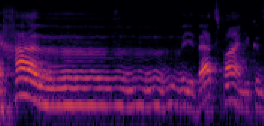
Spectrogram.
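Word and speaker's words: אחד: Rafa, or soft consonant, whereby it sounds like a TH in the English word the. So if you say Echad, that's fine.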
